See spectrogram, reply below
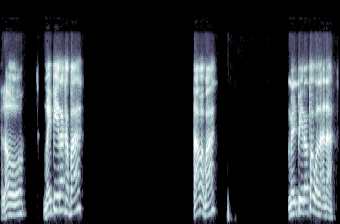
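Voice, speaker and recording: A woman giving a lively motivational seminar talk, repeating phrases and checking in with her listeners through quick rhetorical questions. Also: mid-range voice, no echo, dull audio. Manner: repeats and counts out phrases for emphasis. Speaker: motivational speaker.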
